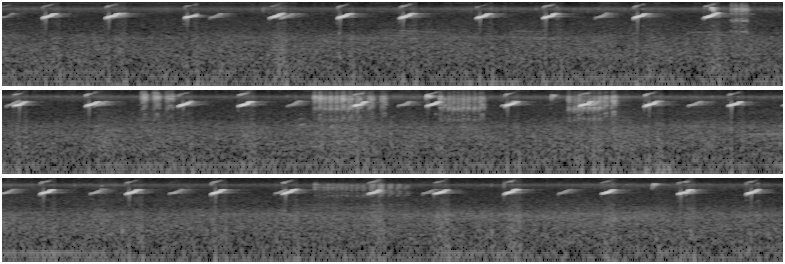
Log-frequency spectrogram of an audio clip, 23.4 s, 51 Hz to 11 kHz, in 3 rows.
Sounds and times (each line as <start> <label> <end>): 0.0 Birdsong 23.4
